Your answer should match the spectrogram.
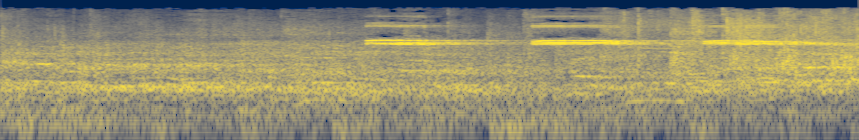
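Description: Three blasts of a referee's whistle in the second half, each about half a second long, the signal for full time. They sound over steady crowd noise from the stands.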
